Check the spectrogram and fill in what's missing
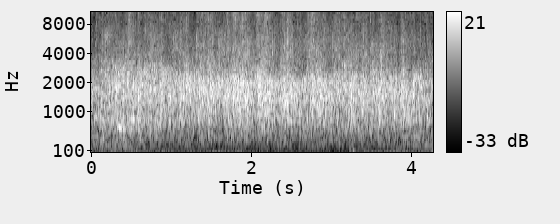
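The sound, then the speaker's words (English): An audience in Chicago applauds steadily in response to a housing policy statement, a dense, even wash of many hands clapping at a loud, sustained level for several seconds with no talking over it. “You can clap for that.”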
